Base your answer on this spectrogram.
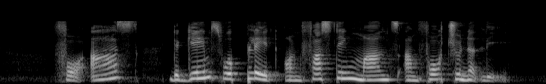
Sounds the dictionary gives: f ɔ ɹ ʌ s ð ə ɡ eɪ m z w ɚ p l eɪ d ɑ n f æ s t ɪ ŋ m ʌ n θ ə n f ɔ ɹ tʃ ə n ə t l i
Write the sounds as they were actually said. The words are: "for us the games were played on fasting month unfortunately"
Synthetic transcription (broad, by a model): f ɔ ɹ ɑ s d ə ɡ eɪ m s w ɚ p l eɪ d ɑ n f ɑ s t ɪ ŋ m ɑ n s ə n f ɔ tʃ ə n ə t l i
